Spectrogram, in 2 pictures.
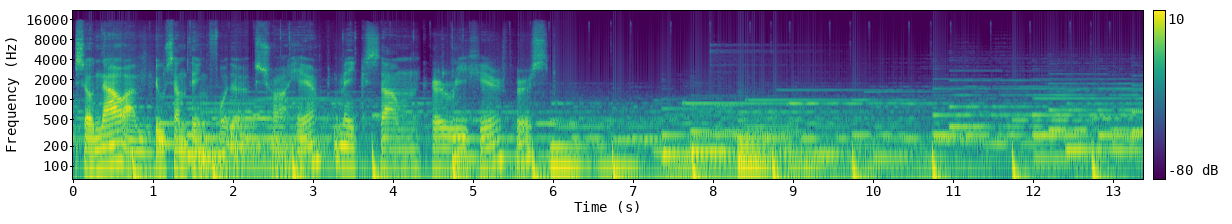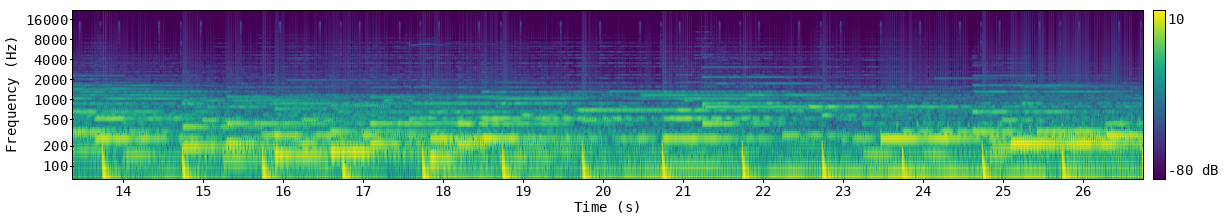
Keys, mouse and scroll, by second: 0.0 click, 2.5 click, 3.2 middle click, 3.4 click, 3.8 shift+a, 6.2 BackSpace, 6.5 BackSpace, 7.2 middle click, 7.4 scroll up 6, 7.5 click, 7.8 middle click, 8.2 click, 8.5 click, 9.1 click, 9.4 click, 9.6 click, 9.9 middle click, 10.1 click, 10.2 middle click, 10.4 click, 10.5 middle click, 10.9 middle click, 11.2 click, 11.4 middle click, 11.9 click, 12.2 middle click, 12.3 click, 12.4 scroll down 1, 12.4 scroll up 1, 12.5 click, 12.8 middle click, 12.9 click, 13.1 middle click, 13.2 middle click, 13.3 click, 13.4 middle click, 13.6 scroll up 1, 13.6 scroll down 1, 13.7 click, 13.8 f, 14.2 middle click, 14.5 click, 14.6 middle drag, 14.7 click, 15.1 middle click, 15.2 click, 15.3 middle drag, 15.3 click, 15.5 middle click, 15.7 click, 15.9 middle click, 15.9 click, 16.1 middle click, 16.2 f, 16.2 click, 16.6 middle click, 16.7 click, 16.7 f, 17.0 click, 17.2 middle click, 17.5 click, 17.8 middle click, 17.9 click, 18.3 click, 18.5 f, 18.6 click, 18.9 middle click, 18.9 click, 19.1 middle click, 19.3 click, 19.4 click, 19.6 middle click, 19.7 click, 19.8 middle click, 20.0 click, 20.2-20.8 scroll up 4, 20.2 middle click, 20.5 click, 20.7 middle click, 20.8 middle click, 21.0 click, 21.2 middle click, 21.5 click, 21.9 middle click, 22.2 middle click, 22.3 click, 23.0 click, 23.1 middle click, 23.2 click, 23.2 middle click, 23.4 click, 23.5 middle click, 23.8 click, 23.8 middle click, 23.9 scroll down 6, 24.0 click, 24.5 click, 24.7 click, 24.7 shift+a, 25.3 BackSpace, 25.6 click, 25.7 o, 26.0 scroll up 5, 26.2 middle click, 26.3 middle click, 26.4 scroll down 1.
